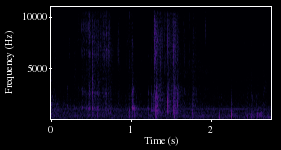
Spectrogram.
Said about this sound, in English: You can probably hear the crunch.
